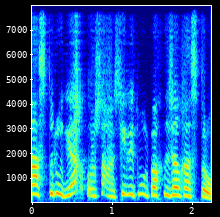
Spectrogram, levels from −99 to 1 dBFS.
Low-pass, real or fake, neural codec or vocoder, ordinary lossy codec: none; fake; codec, 16 kHz, about 1 kbps, DyCAST, with the encoder's durations; none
